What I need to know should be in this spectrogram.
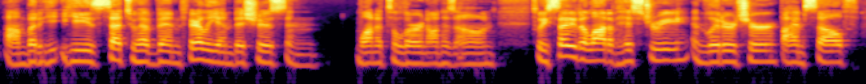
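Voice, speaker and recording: A man co-hosting a podcast, telling a story in a chatty, relaxed way with playful asides. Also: on the high side. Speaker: podcast co-host presenting the episode's story. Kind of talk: casual podcast chat.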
